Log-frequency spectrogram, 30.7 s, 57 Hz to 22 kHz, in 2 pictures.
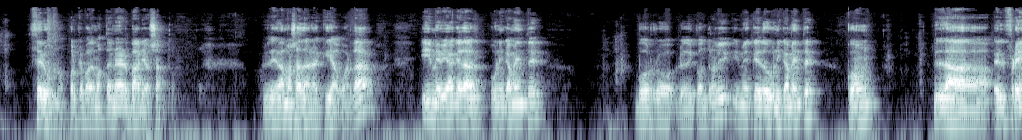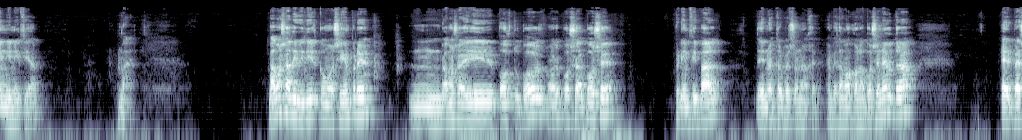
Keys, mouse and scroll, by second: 6.3-8.7 right drag, 8.7 ctrl+i, 12.9-13.2 right drag, 13.2 Tab, 13.7-14.5 right drag, 14.5 a, 15.4-24.7 middle drag, 19.3 alt+q.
